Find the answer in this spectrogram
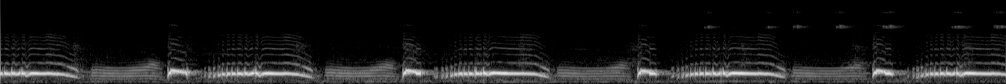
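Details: Red-eyed white Barbary dove used to lure local doves, cooing in a steady rhythm about every two seconds, with faint high chirps from another bird in the second half.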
